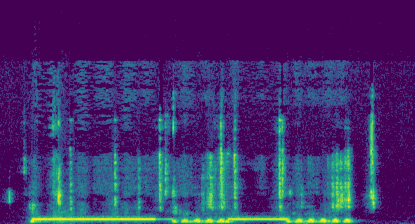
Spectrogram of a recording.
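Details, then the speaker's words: Stepper motor driving a carriage along a linear actuator via serial commands: steady stepper hum cuts into rapid choppy bursts as stop is pressed several times; non-edge-triggered contacts send repeated commands, so the carriage stutters when stopping. "press it several times and you want to see if you can kind of watch and carriage actually do a little stuttering when I'm trying to stop"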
